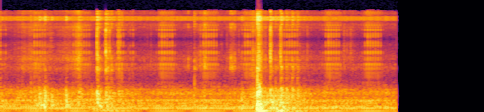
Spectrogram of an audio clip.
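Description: A car engine idling steadily, heard inside the rally car's cabin, with knocks and rattles from inside the car as the driver climbs out; the loudest is a sharp thump a little past three seconds in. The sound cuts off about five seconds in.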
